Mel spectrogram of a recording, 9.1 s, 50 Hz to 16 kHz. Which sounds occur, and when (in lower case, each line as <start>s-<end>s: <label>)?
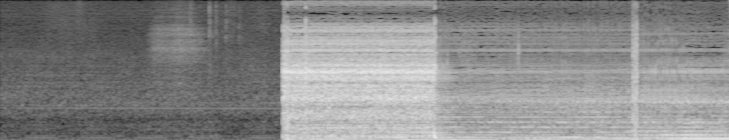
0.0s-3.5s: background noise
0.0s-9.1s: video game sound
1.8s-2.5s: breathing
2.5s-2.8s: clicking
2.9s-3.0s: clicking
3.5s-9.1s: music
5.5s-5.6s: clicking
6.4s-6.5s: clicking
7.9s-8.0s: generic impact sounds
